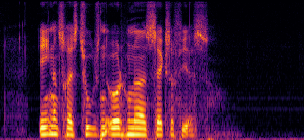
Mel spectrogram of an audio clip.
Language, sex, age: Danish, male, 25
